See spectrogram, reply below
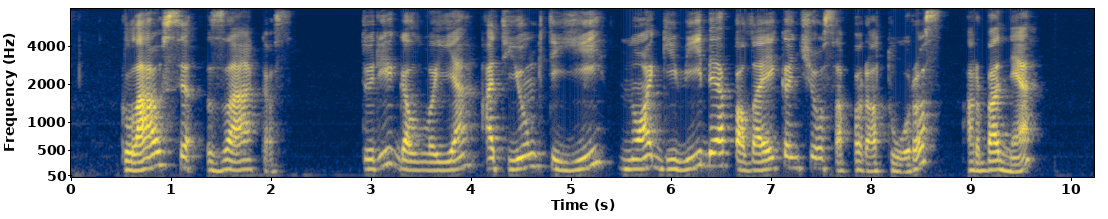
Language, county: Lithuanian, Klaipėda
